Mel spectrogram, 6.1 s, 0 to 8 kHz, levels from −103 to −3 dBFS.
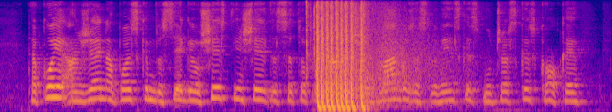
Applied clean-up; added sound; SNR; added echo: none; Gunshot, gunfire; -2 dB; none.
